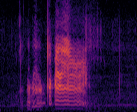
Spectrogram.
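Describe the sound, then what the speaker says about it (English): A cat gives a single drawn-out meow, fairly close but soft, rising then fading over about a second against a quiet background. "Yeah, kitty cat."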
